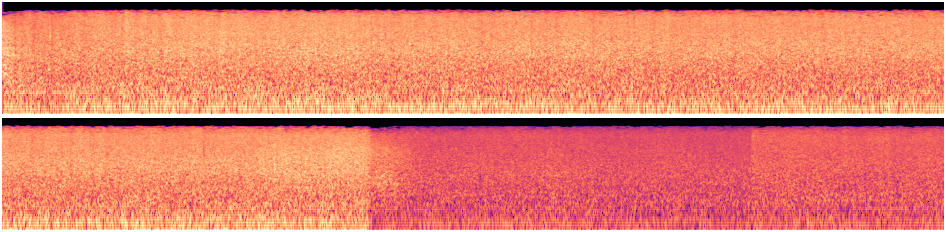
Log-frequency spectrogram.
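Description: A large waterfall's rushing water, loud and even. About thirteen seconds in it drops suddenly to a quieter, duller rush of churning water.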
